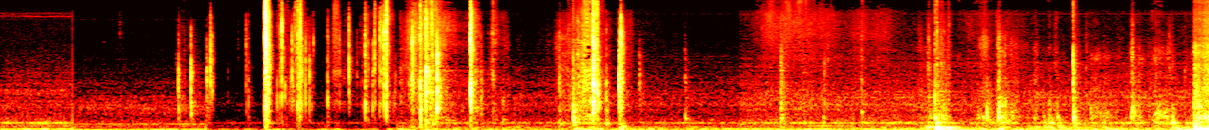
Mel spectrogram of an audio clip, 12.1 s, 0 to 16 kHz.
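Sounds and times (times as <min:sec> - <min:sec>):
foil pouch crinkling: 0:01.8 - 0:04.9.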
